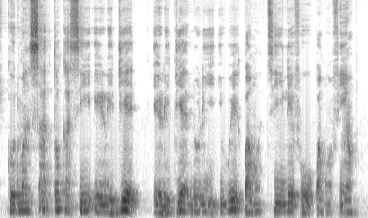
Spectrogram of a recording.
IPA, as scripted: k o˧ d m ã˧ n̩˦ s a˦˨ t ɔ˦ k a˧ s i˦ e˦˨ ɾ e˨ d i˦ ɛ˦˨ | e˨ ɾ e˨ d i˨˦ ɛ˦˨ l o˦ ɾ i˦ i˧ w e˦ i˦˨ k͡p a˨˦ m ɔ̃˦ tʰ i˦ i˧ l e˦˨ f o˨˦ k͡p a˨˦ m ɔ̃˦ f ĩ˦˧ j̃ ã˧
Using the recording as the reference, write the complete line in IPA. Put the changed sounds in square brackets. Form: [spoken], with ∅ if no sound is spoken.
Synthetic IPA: [ɡ] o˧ d m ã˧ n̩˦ s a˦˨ t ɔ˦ k a˧ s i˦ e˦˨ ɾ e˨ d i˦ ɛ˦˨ | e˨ ɾ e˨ d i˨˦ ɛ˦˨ l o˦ ɾ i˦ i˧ w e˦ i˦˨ k͡p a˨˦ m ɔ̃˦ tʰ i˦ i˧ l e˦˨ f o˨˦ k͡p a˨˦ m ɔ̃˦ f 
